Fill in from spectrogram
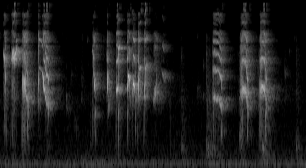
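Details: Harsh, high squawking notes from a lovebird, delivered in quick clusters of several raspy chirps, then a pause and another cluster.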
